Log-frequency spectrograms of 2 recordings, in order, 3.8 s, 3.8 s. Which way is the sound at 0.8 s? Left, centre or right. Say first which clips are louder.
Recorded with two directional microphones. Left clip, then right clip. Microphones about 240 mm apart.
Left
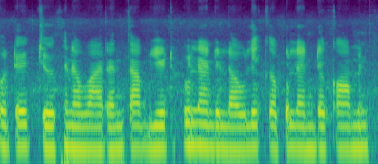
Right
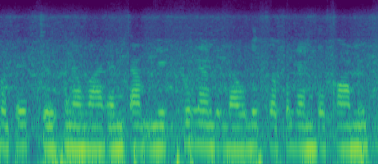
Left 14 dB; left.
